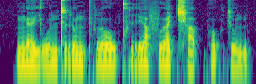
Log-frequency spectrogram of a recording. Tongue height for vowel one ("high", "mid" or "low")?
mid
